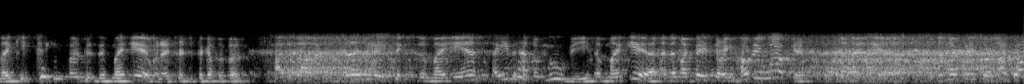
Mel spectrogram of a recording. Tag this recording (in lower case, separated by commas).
speech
